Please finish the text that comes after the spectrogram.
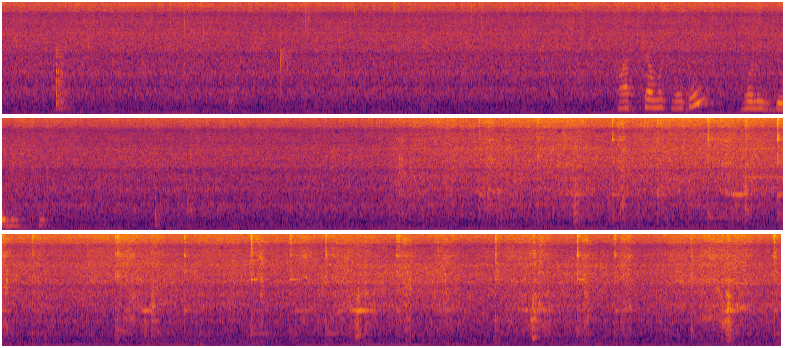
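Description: Water lily stems fry in a pan, with a soft sizzle at first, a few scraping stirs around the middle, then a louder, denser crackle and steady stirring toward the end.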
